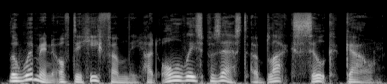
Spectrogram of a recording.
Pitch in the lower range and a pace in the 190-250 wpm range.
Yes: low, 125 Hz; average, 200 wpm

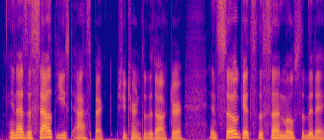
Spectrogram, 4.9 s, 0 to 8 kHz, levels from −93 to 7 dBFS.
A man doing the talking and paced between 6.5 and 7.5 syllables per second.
No: male; 5.8 syllables/s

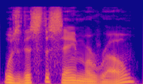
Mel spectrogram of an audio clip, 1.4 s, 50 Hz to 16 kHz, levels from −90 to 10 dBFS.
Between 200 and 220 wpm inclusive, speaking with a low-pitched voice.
Yes: fast, 210 wpm; low, 110 Hz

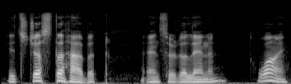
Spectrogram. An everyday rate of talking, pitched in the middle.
No: average, 145 wpm; low, 125 Hz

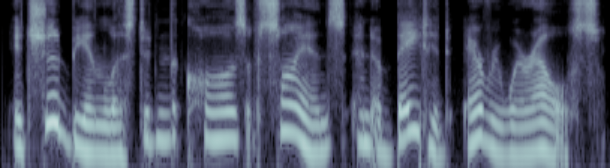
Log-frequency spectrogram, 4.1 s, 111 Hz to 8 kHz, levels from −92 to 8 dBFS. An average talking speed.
Yes: average, 190 wpm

